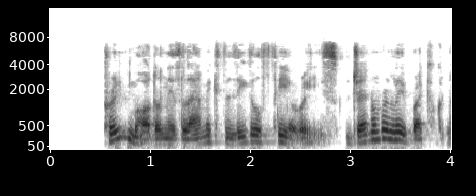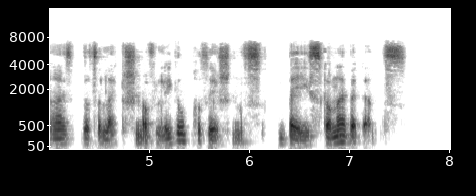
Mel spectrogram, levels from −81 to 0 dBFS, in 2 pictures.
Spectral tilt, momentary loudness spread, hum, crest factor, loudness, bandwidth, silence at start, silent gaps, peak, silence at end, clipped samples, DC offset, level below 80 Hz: -4 dB/octave; 7 LU; none; 18 dB; -20 LUFS; 7.6 kHz; 0.55 s; 4.26-4.31 s, 6.19-6.29 s; -2 dBFS; 0.45 s; under 0.1%; under 0.1%; -58 dBFS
